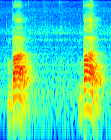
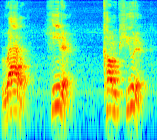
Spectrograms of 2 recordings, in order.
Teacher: they're in the middle of the word so they usually make the D sound the soft D sound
